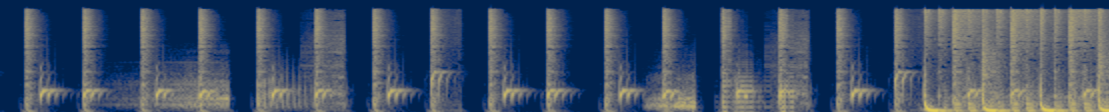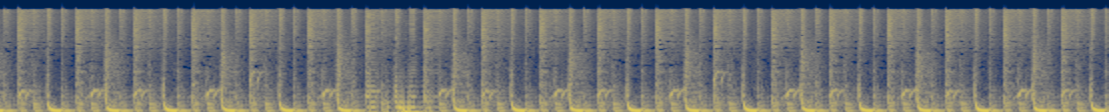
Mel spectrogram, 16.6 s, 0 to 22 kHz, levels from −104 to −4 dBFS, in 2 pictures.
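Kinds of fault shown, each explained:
Robotic sound from repeated short buffers: twice, around 5.19 to 5.97 s and again from 11.07 to 11.60 s, the sound turns into a stiff, metallic buzz locked at 188 Hz. That's likely the playback side running short of fresh audio and looping a tiny slice to fill the gap. A 188 Hz buzz fits a chunk of about 5.3 ms being repeated. Most of the real material in those stretches is skipped, so only its rough outline comes through.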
